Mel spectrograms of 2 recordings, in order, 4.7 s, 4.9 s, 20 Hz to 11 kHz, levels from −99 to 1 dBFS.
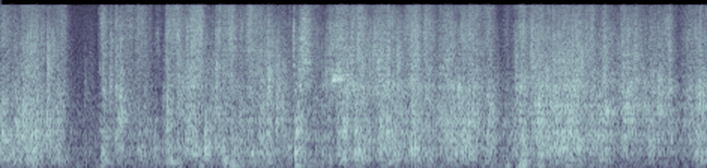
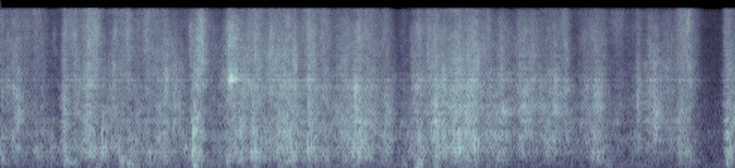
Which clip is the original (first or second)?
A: first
